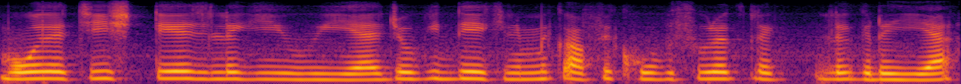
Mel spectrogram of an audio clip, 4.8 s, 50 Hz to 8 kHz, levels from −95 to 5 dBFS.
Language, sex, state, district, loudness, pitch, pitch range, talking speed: Hindi, female, Uttar Pradesh, Shamli, -17 LUFS, 235 Hz, 225-245 Hz, 185 wpm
